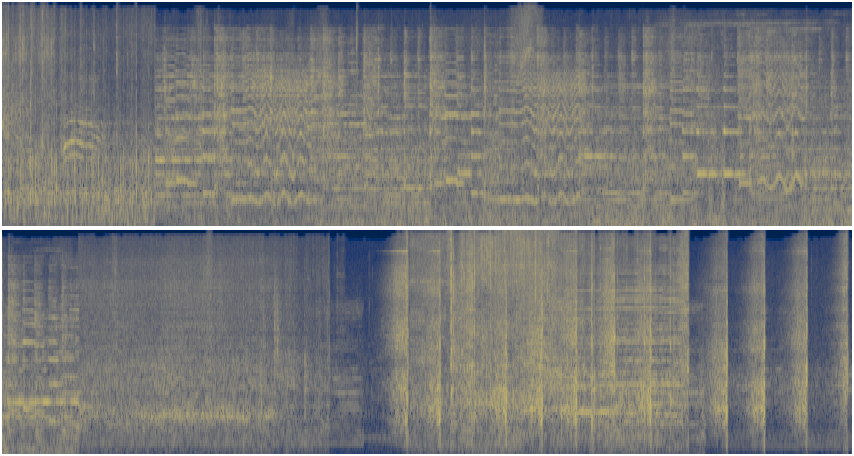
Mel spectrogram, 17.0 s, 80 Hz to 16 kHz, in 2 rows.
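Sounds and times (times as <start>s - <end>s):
skateboard clacking and slapping: 0.0s - 1.5s, 10.9s - 11.9s, 12.5s - 17.0s
skateboard wheels rolling on concrete: 0.0s - 16.5s
steady noise: 12.1s - 17.0s.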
